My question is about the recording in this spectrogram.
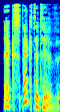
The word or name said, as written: expectative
